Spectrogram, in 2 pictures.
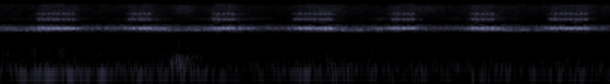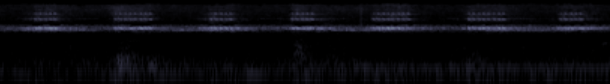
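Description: Crickets-chirping sound effect: an even, high chirp repeating about twice a second over a faint low hum. It is the stock comic 'crickets' cue for an awkward silence.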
